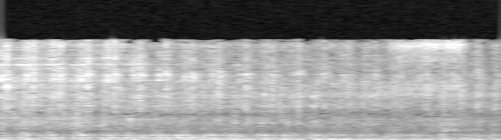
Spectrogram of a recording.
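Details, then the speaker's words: Kawasaki Barako single after top overhaul (new MTK block, valve seals; tight valve and off timing blamed for hard starting, block scoring not the cause of the earlier ticking): smooth even idle, no tapping over exhaust beat; top end quiet, normal. "Hindi daw yun ang dahilan ng lagitik. So yan o, wala nga lagitik."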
